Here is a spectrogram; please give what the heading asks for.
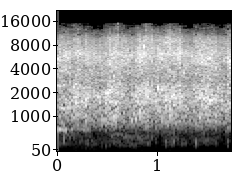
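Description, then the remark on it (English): A crowd claps steadily for under two seconds, a dense, even wash of many hands at once with no voices over it, as an audience answers a poll on who works on a development team of three people or less. “How many of you work on a development team that is 3 people or less? Clap.”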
